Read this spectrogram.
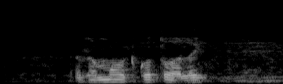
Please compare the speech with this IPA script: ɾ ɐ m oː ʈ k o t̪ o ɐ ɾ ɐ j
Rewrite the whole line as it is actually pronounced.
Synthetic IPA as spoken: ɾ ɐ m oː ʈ k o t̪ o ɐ l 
